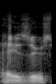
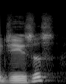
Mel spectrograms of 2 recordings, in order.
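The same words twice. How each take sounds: First: Jesus said as hay-ZOOS; Spanish pronunciation. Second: Jesus said the English way, JEE-zus; English pronunciation. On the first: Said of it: "Spanish accent". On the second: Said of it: "not Jesus, apparently". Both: Shown as a demonstration.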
